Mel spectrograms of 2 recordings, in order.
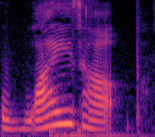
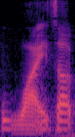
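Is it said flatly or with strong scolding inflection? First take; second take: scolding inflection; flatly. First: It is said with strong, scolding inflection. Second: It is said flatly, without much inflection. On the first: The speaker calls it right. "there has to be inflection there" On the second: The speaker calls it wrong. "It's not just like wise up"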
